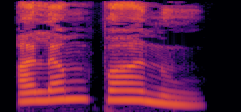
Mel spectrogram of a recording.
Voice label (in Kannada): "ಅಲಂಪಾನು", Kannada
